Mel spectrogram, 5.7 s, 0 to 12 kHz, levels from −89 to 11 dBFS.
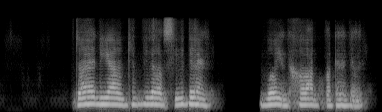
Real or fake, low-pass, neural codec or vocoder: fake; 7.2 kHz; codec, 16 kHz, 0.5 kbps, FreqCodec, smaller model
